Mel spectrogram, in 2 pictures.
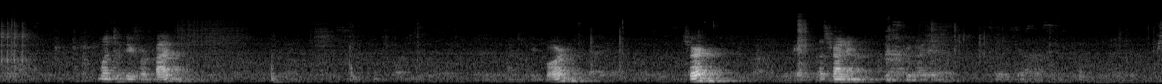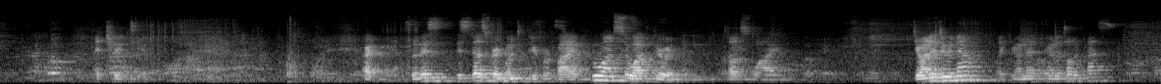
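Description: A man lectures through a microphone in a large hall, speaking in bursts with pauses.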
